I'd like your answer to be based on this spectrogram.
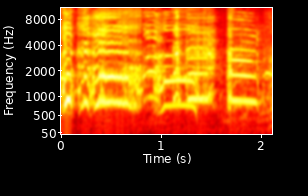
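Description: A rooster crows once at a Mantalungon, Cebu market, a loud, close, drawn-out call with a rising and falling harmonic tone, broken briefly before its final note.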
